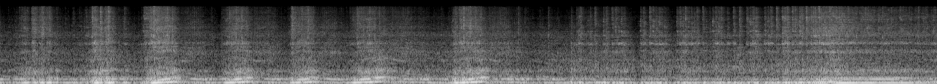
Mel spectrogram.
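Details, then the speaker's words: Porsche 911 SC 3.3 wide body, about 35 years old, M&K exhaust headers and PMO carbs, cold start: revs blipped with uneven pops and crackle, backfiring while cold; smells rich, cause not yet found, runs smoothly once warm. "As you can see, she's a little temperamental when she's cold. Sounds like I got some backfiring going on. Smells like it's running a little rich."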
